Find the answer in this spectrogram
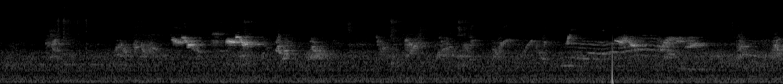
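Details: Red-whiskered bulbul song: short bubbly warbled phrases around mid-high pitch, loose and irregular, with a faint click partway through and steady background hiss.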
